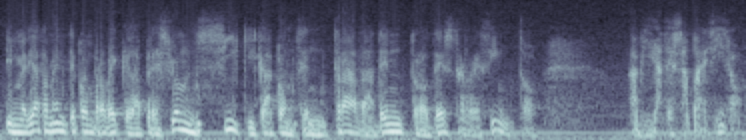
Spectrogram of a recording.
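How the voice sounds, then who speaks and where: Older male scientist, Spain accent. Grave radio-drama delivery with wide swings and pauses, noisy vintage sound. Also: on the low side, animated. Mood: dark, resigned. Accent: Spanish, from Spain. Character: weary older scientist confessing an uncanny experiment. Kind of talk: suspense radio drama acting. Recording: dull, noisy old radio recording with hum.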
